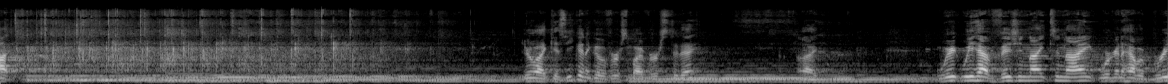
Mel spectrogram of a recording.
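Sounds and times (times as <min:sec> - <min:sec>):
speech: 0:00.0 - 0:00.6, 0:05.2 - 0:07.2, 0:08.0 - 0:08.4, 0:09.4 - 0:11.6
audience applause: 0:00.0 - 0:04.8.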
